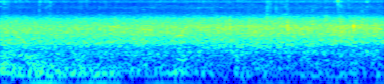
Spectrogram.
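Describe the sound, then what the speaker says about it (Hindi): Heavy rain falls steadily as a dense, even hiss, continuous and close, with no talk over it. "लेकिन अब तो बरसात होने लगी, कस के पानी आ गया"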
